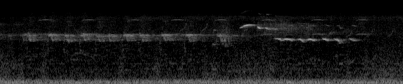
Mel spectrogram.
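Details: Blue-throated flycatcher song from India: after a faint steady high tone, a short sequence of thin, high whistled notes slides downward in a trilling run near the end, with soft low rumble throughout.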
